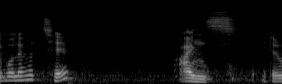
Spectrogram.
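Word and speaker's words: eins: কে বলে হচ্ছে নল ওয়ান কে বলে হচ্ছে আইনস এটার উচ্চারণ হবে হচ্ছে ই আই এন এস আইনস টু কে বলে হচ্ছে জোয়াই টু কে বলে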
